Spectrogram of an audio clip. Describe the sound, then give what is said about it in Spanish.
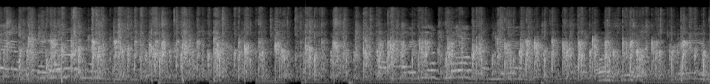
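Loud, dense audience applause for the public at a comics event at Galería Pro, lasting about seven seconds, steady crackling claps with a voice speaking over it and a low droning tone underneath. “Y gracias, Un aplauso para, el público de la”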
